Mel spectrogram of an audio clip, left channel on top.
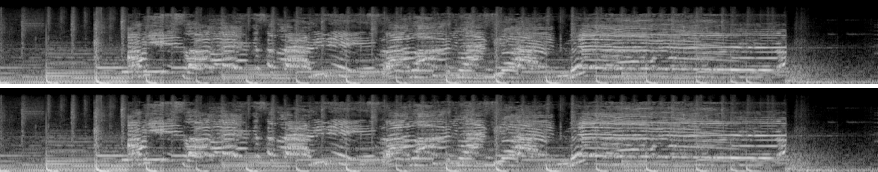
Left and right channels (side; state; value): both; identical; correlation 1.00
